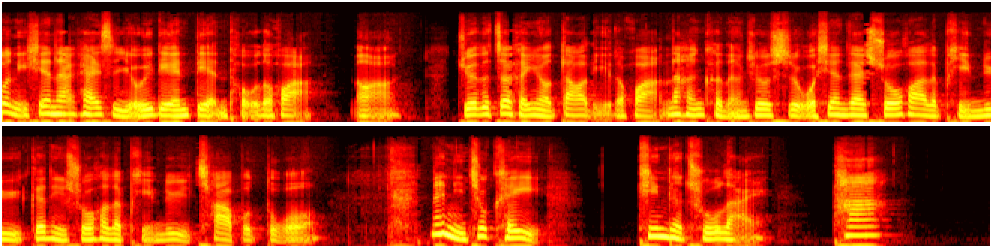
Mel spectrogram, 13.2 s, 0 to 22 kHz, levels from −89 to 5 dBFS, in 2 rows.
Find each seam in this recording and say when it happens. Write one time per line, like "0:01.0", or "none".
none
